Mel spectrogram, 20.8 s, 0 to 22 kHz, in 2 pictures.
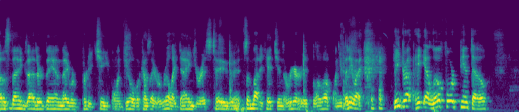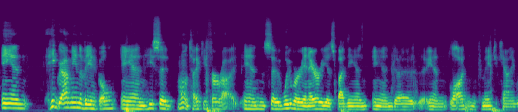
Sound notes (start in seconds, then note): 6.8 laughter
